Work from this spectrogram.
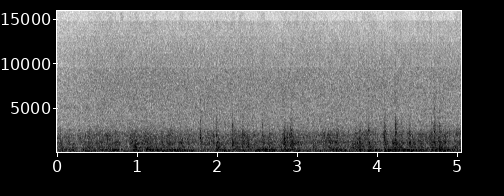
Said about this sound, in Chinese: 不知道能不能听见？这是现在外面的雨声，现在是下午六点多的样子，风挺大的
